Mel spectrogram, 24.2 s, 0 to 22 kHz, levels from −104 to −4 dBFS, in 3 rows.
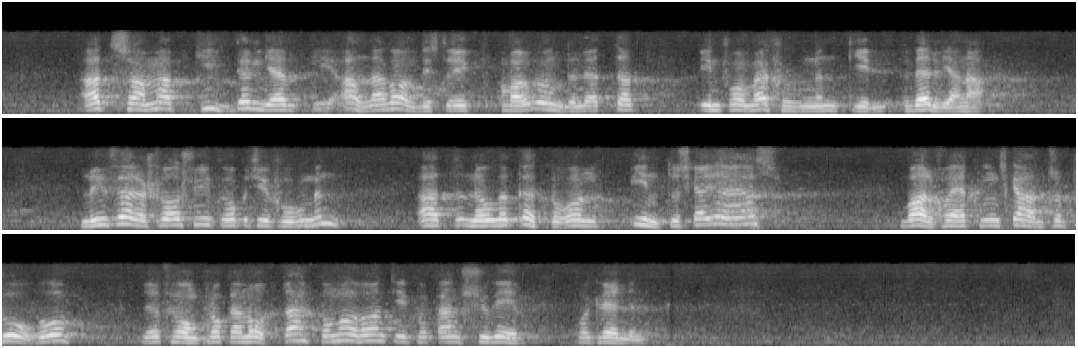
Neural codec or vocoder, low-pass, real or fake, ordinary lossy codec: codec, 24 kHz, 0.9 kbps, WavTokenizer, medium speech release version 2; 7.2 kHz; fake; none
